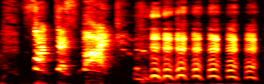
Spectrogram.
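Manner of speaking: sudden exasperated mock yell, drawn out. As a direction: break off and holler it, hammed up. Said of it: "I just yelled the rest of my bit".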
